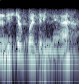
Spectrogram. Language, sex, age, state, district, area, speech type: Tamil, male, 18-30, Tamil Nadu, Cuddalore, rural, conversation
